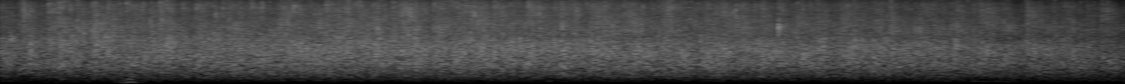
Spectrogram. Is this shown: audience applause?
yes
